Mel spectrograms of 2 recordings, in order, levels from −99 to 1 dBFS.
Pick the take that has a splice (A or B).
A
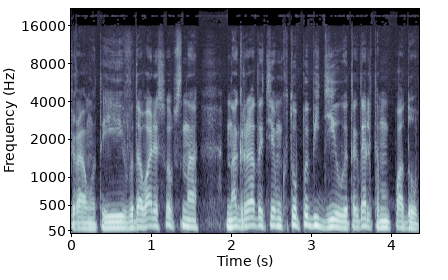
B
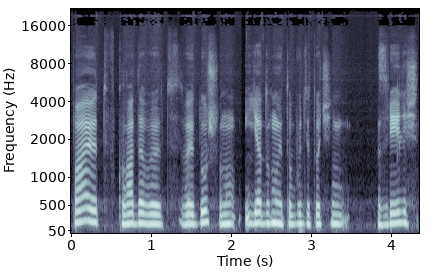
B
